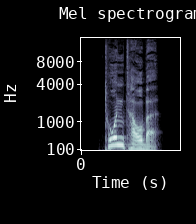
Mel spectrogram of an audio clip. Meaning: clay pigeon
- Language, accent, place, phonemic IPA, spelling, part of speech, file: German, Germany, Berlin, /ˈtoːnˌtaʊ̯bə/, Tontaube, noun, De-Tontaube.ogg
